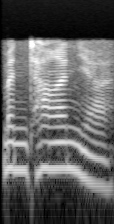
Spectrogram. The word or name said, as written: Montagna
